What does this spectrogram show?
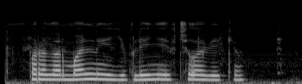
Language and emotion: Russian, neutral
